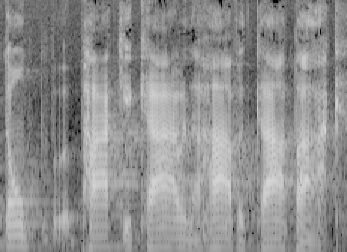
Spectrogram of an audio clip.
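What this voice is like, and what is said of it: Put-on Boston accent. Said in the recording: “the Boston accent ... it's got that sort of hard”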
